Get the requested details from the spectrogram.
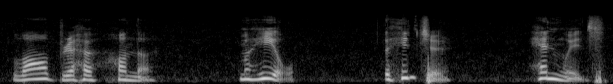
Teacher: When you apply shevu to the letter S, whether in broad or slender consonants, you get an H sound.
